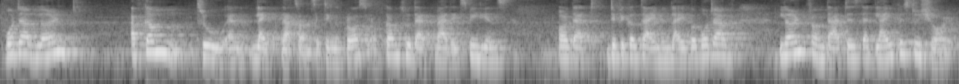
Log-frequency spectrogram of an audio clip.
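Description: This Indian woman in her forties, a business owner with an Indian accent, reflects earnestly on interview questions, often saying "you know." She talks unhurriedly in a medium-pitched, darkish voice, recorded in a roomy space with faint ambience and a little hiss or hum.

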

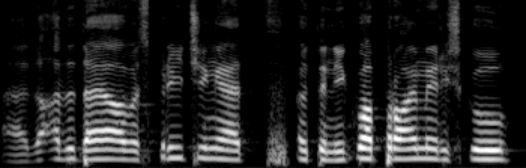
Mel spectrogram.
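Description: A man with a broad South African accent, a native Afrikaans speaker, preaches informally to a church congregation in an earnest, conversational way. His voice is on the high side, with a flat delivery, a brisk pace, and a clean tone.

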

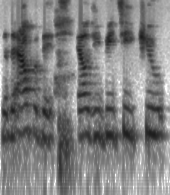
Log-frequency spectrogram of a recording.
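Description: A woman's voice: mid-range voice, moderate pace, muffled recording. A woman co-hosting a podcast, talking bluntly and profanely in a casual, opinionated rant. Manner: blunt, profane, animated ranting. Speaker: podcast co-host.

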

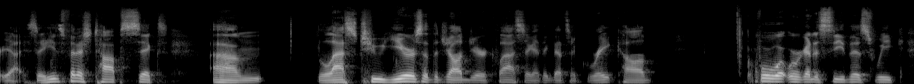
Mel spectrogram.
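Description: A man's voice: on the low side, fairly bright tone, no echo, clean studio sound. A man who is sick, hosting a golf betting show in a loose, casual monologue full of ums. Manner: loose, filler-heavy talk with frequent ums. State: sick, under the weather. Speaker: golf betting podcast host.

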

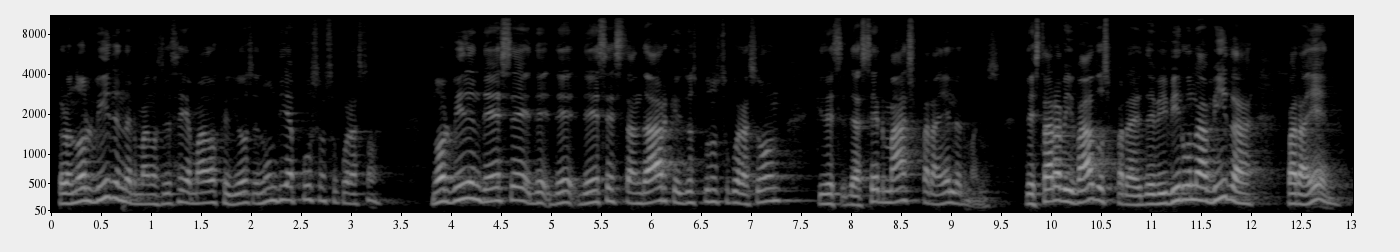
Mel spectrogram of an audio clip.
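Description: A man's voice: high-pitched, brisk. A man preaching a sermon to his congregation, impassioned, repeating words and putting questions to his listeners. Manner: impassioned, repeats words, rising loudness, asks the audience questions.

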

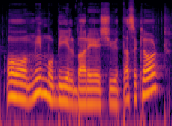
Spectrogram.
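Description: A man co-hosting a podcast, telling lively stories and acting out shouts. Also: medium pitch, clean tone. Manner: animated anecdotes, acts out shouting. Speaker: podcast co-host. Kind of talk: casual chat, storytelling.

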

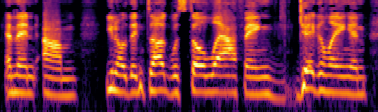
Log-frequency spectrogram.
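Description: A woman's voice: lowish voice, steady tone, normal speed, fairly bright tone, no echo. Woman in her thirties, candid storyteller, casual chat, dry close sound. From Wisconsin.

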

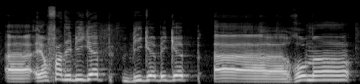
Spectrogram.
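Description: A man's voice: sits high, a little slow. Chatty man co-hosting a fan podcast. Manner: chatty, relaxed, full of fillers and restarts. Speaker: podcast co-host. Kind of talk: casual podcast chat.

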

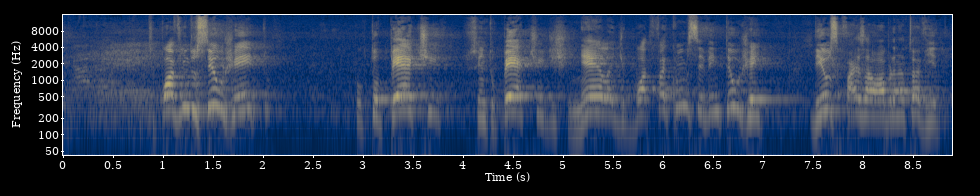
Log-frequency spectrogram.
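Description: A male pastor, preaching a lively sermon and joking with the congregation in a church hall. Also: extremely high pitch. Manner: animated, joking storytelling with the congregation. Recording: echoey hall, live church sound.

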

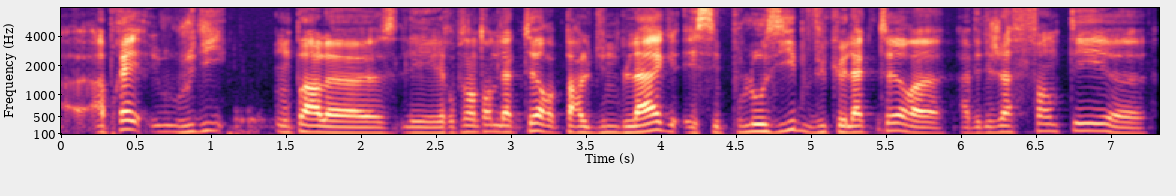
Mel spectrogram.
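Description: A man's voice: mid-range voice, fairly quick, darkish tone. A young man presenting a film segment in a casual student show, hesitant and full of fillers. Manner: hesitant, filler-heavy delivery. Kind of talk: casual chat.

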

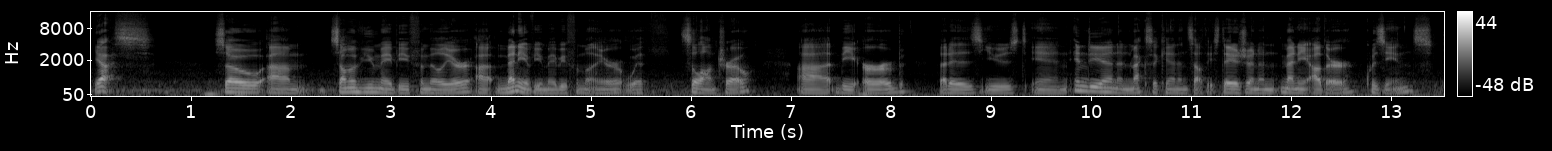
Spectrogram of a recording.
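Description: A man hosting a casual podcast and explaining things in a relaxed way, with frequent ums. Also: on the low side, measured pace, gravelly, a little hiss or hum. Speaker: podcast host. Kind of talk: casual chat.

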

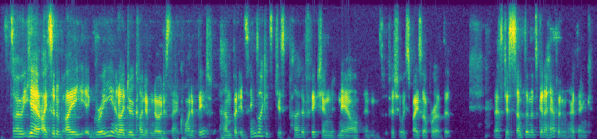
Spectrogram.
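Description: A man's voice: mid-range voice, normal speed, creaky, pushed and bright, slight background noise. A man co-hosting a casual review podcast, hedging and restarting often with lots of fillers. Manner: hesitant, many fillers and restarts, self-deprecating. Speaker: podcast co-host.

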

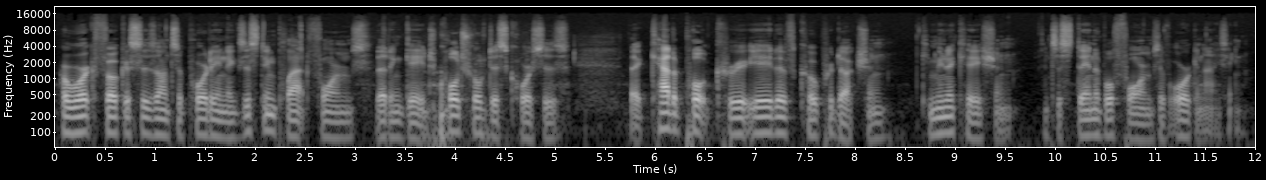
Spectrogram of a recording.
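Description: A man introducing a guest with a measured, formal introduction before moving into an interview. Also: low voice, steady tone, a little mellow. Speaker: host and moderator.

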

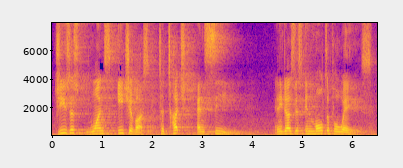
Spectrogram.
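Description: A man preaching as a priest, reading the gospel slowly and then preaching earnestly, his voice ringing with cathedral echo in a large church. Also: high voice, sing-song. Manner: slow, measured reading that turns earnest and emphatic in preaching. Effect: cathedral echo, long church reverb. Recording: echoey church with long reverb.

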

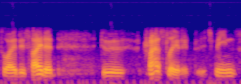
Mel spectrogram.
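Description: An older man from India, a guest author, talking by phone in a halting way with many pauses and restarts. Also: fairly low pitch, creaky, no echo. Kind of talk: phone interview. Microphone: telephone. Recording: tinny phone line.

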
